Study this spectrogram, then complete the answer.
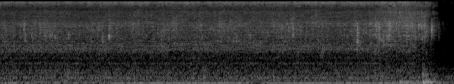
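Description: Tap water runs steadily at a sink as a Gillette NEW d'Luxe safety razor with a Gillette Nacet blade is rinsed; a close, continuous flow with no talking, cut off abruptly near the end.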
